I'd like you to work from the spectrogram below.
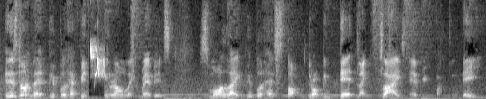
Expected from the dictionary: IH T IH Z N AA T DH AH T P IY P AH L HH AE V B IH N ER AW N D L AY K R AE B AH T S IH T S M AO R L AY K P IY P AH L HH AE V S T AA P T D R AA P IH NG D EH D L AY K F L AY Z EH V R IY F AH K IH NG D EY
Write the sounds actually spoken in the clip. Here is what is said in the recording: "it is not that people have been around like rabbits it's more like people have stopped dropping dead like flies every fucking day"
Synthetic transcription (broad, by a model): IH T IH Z N AA T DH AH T P IY P AH L HH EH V B IH N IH AW N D L AY K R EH B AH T S S M AO L L AY K P IY P AH L HH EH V S T AA P D R AA P IH NG D EH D L AY K F L AY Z EH V R IY F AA K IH NG D EY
